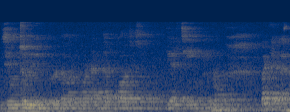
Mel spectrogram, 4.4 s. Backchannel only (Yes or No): Yes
